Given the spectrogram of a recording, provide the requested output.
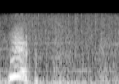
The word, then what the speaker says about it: WIP: That's not how you say that, it's pronounced whip!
